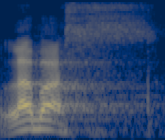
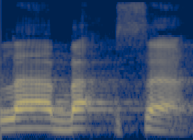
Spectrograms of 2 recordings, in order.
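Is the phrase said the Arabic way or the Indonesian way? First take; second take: Indonesian; Arabic. First: It is said the Indonesian way, run together. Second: It is said the Arabic way. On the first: "Orang Indonesia dibaca dengan langsung labas"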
